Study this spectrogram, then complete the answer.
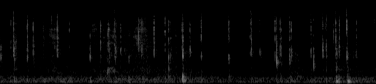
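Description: A username typed on a computer keyboard: quick, uneven bursts of clicky keystrokes at close range, with no talking.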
